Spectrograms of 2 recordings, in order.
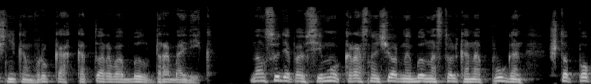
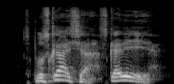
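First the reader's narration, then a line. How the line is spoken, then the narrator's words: Shout. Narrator (Russian): крикнул он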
